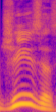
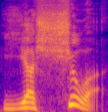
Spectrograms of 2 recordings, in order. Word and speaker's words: Yeshua: And you're like, Lord Jesus. And he's like, that's not my effing name, all right? Why don't you say my name right, dude? Okay, it's Yeshua.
